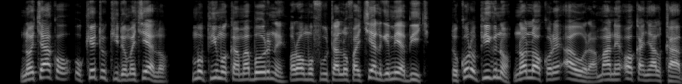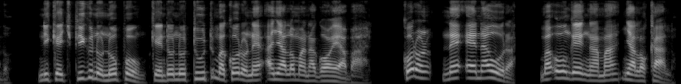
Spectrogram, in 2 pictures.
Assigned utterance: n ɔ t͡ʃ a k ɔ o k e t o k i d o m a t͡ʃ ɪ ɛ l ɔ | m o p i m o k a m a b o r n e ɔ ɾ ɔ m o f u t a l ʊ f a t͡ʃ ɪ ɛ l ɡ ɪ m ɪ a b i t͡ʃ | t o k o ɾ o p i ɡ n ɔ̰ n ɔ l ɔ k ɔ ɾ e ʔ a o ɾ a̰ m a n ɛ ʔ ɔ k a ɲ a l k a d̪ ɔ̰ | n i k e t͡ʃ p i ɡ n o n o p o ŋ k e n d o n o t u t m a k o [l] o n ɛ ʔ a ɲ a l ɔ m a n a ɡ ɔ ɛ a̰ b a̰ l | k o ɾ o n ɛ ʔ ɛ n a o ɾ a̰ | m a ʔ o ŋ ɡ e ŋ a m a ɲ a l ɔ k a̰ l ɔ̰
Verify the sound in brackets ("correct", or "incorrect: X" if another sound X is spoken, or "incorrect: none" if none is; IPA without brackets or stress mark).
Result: incorrect: ɾ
